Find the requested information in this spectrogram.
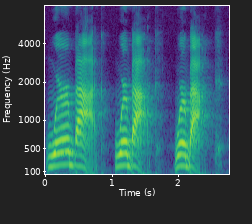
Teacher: This is we are as a contraction, were. Now, notice how unstressed my pronunciation is. It sounds like were, not we're, were. This is how native speakers say it at a natural pace.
